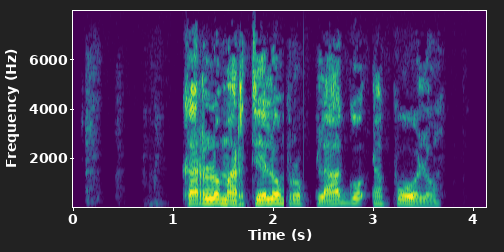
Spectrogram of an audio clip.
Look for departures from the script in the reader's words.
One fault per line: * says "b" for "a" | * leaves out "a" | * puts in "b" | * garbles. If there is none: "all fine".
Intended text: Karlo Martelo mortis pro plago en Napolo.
* leaves out "mortis"
* leaves out "en"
